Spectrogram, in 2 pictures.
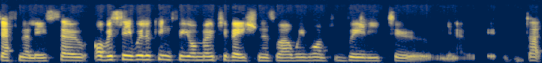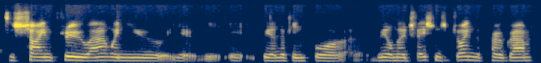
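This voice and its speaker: A woman's voice: fairly low pitch, level tone, brisk, dry recording, highs cut off. A woman hosting an admissions webinar over a video call, presenting slides in a conversational way with many fillers and restarts.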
